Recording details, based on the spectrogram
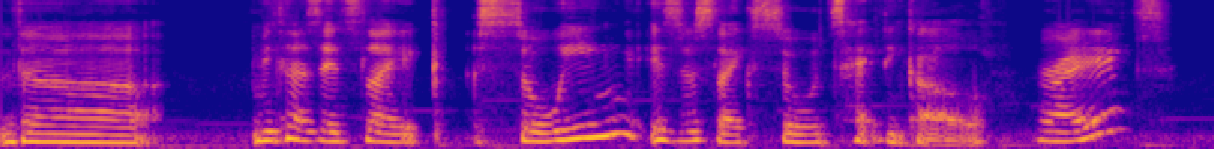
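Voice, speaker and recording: Over music in the background, a woman with a fairly low pitch speaks at a very slow pace. Her loudness stays very even while her intonation is lively. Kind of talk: casual talk to camera. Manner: chatty, candid.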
